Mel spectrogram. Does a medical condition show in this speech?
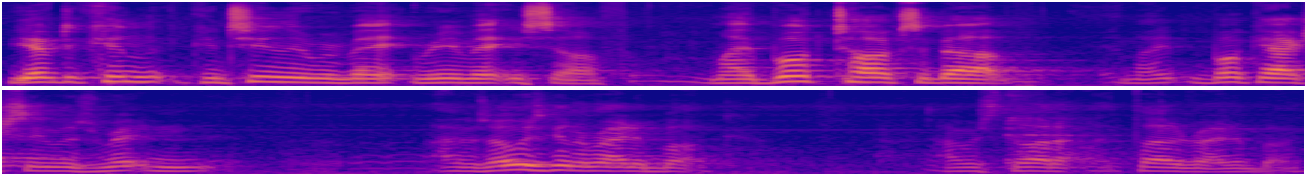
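Yes: Parkinson's; some speech issues, ice water harms vocal cords, drinks warm water, speech therapy judged unnecessary.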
